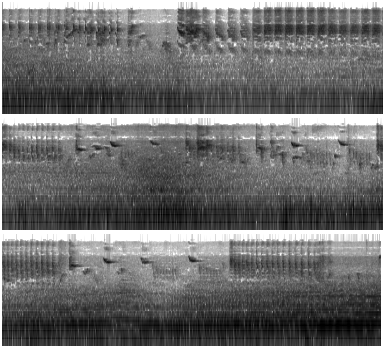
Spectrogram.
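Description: Long-tailed shrike (cendet) singing its mimicked repertoire: a fast, high rattling trill, then a string of short, sharp, downward-slurred whistled notes.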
